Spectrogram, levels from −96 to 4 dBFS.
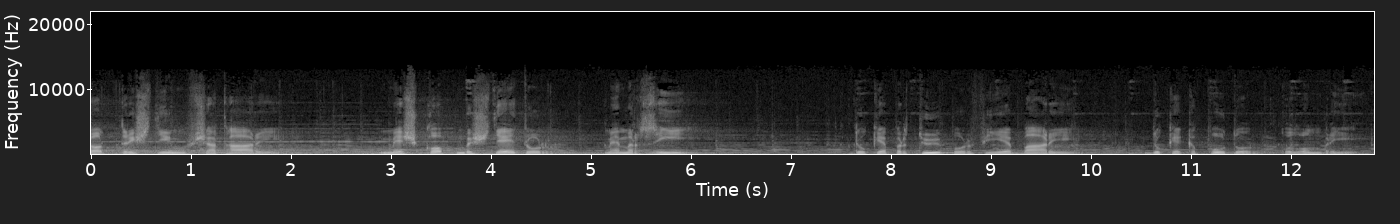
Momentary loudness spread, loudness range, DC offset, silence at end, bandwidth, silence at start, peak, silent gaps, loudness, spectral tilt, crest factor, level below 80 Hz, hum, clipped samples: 20 LU; 5 LU; under 0.1%; 0 s; 13 kHz; 0 s; -16 dBFS; none; -34 LUFS; -5.5 dB/octave; 20 dB; -52 dBFS; none; under 0.1%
